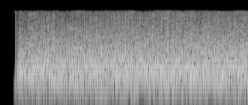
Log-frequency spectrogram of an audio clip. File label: 122 725MHz, scanner radio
